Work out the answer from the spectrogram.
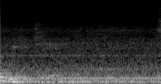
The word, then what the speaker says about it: Ouija: The worst part about Ouija is that not a single letter in that word is used to produce the sound it makes. Every letter is silent, and then a few invisible letters make a sound.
